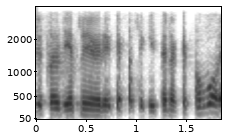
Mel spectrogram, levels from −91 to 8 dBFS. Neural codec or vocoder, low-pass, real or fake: codec, 16 kHz, 1 kbps, X-Codec, HuBERT features, trained on general audio; 3.6 kHz; fake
